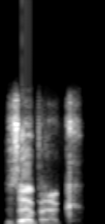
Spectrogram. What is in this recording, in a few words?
"xebec", British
